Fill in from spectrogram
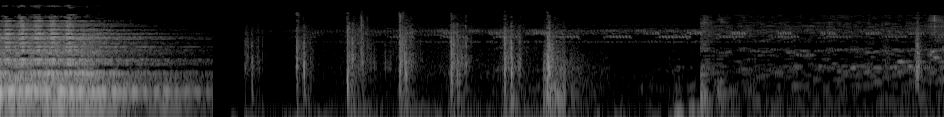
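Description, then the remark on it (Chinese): A short run of about seven sharp, evenly paced footsteps of a guard outside a door, each a crisp knock, after a loud burst of sound cuts off. A thin insect-like chirring hum and a rustling texture follow, with no talking. “这时候，门外突然手电光闪过，传来了脚步声。”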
